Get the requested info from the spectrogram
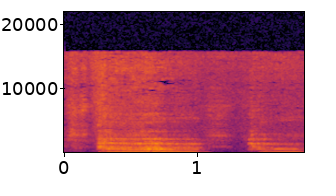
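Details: Basset hounds being teased by people: a low, droning, groaning growl lasting about a second, a short pause, then a second similar low moan.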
